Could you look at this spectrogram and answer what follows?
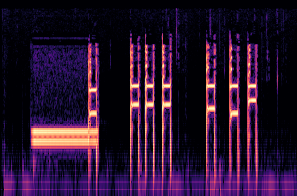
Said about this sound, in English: I'm dialing.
